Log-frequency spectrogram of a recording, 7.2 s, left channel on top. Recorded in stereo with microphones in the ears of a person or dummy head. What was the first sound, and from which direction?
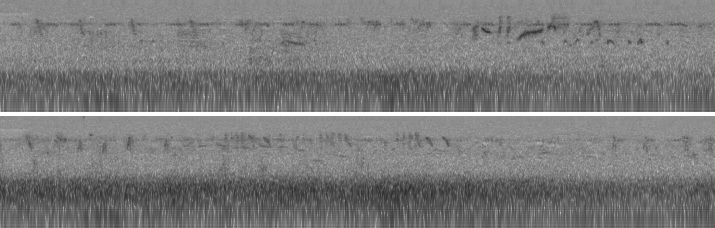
Only background noise.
